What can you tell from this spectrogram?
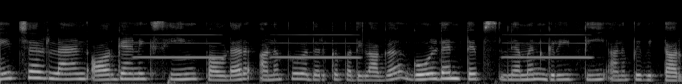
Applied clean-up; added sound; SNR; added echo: none; Wind instrument, woodwind instrument; 12 dB; none.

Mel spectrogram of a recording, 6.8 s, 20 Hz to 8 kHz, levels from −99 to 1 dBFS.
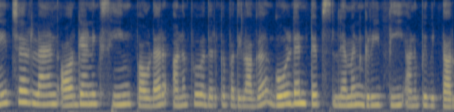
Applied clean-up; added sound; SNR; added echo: none; none; none; none.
